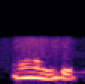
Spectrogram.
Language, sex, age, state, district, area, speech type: Kannada, female, 30-45, Karnataka, Bagalkot, rural, conversation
